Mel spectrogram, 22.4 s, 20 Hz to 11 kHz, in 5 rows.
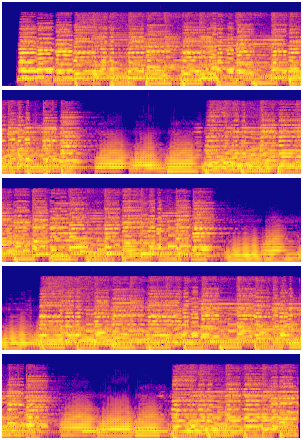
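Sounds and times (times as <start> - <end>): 
tuba playing a polka: 0.2 - 22.4.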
